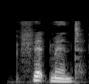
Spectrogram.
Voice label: "Fitment", English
